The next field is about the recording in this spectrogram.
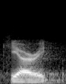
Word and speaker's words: Chiari: William has Carrick, am I saying that right? – Chiari, right, it's a Chiari tumor, and they've been working with that for several years, so you probably remember that.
